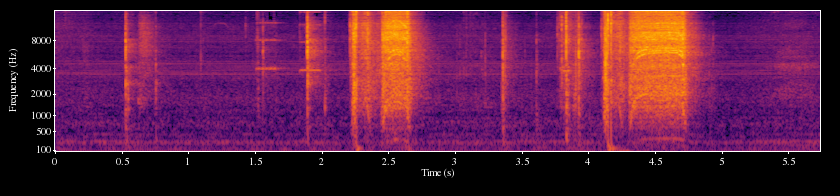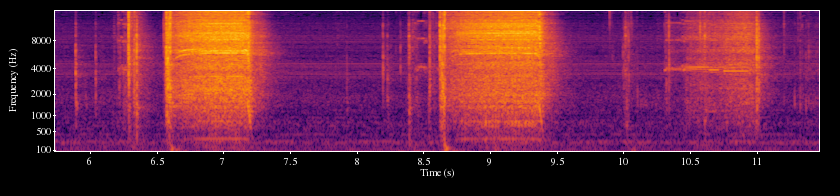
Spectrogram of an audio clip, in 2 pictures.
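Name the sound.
power tool removing four bolts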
